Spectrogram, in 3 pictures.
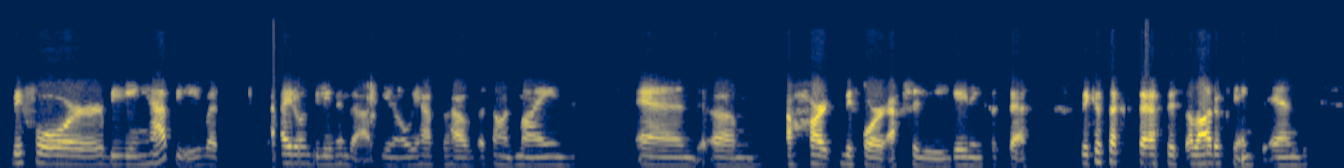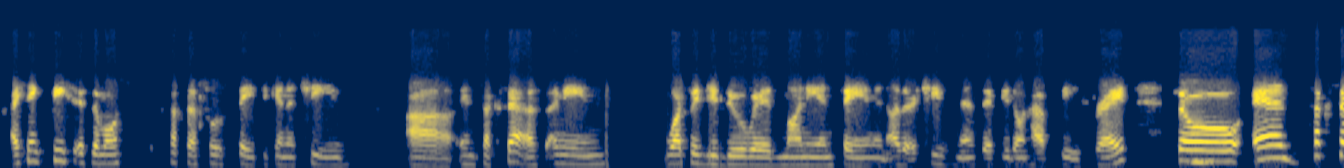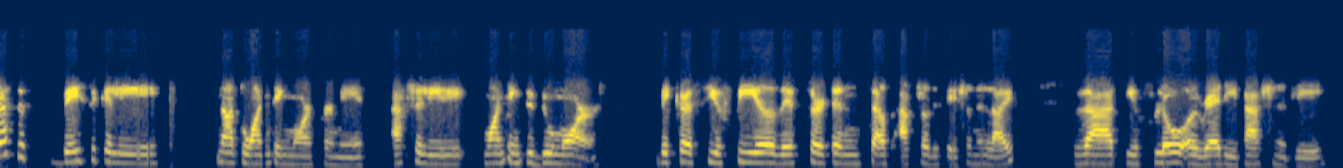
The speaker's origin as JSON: {"language": "English", "country": "Philippines", "said": "I'm from the Philippines"}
